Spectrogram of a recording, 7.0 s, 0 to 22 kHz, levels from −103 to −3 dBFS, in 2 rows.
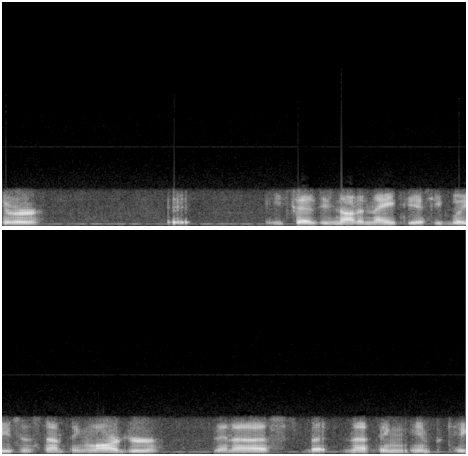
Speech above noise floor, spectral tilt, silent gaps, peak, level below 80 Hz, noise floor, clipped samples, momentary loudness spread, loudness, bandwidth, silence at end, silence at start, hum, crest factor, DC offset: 34 dB; -7 dB/octave; none; -4 dBFS; -88 dBFS; -56 dBFS; under 0.1%; 13 LU; -23 LUFS; 3.9 kHz; 0 s; 0 s; none; 20 dB; under 0.1%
